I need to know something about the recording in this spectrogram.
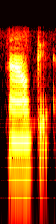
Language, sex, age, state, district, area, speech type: Malayalam, female, 30-45, Kerala, Wayanad, rural, conversation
